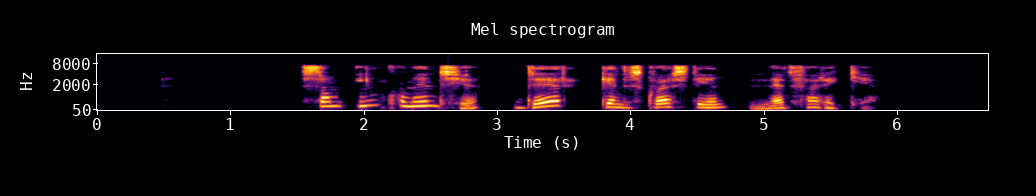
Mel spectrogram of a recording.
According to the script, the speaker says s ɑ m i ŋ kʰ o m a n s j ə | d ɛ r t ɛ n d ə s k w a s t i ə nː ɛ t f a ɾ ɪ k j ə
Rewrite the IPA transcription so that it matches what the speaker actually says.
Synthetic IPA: s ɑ m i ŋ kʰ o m ɛ n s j ə | d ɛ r k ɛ n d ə s k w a s t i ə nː ɛ t f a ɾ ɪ k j ə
